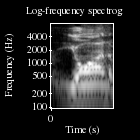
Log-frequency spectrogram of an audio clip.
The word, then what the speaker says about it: Johan: 40 out of 4.99 joan johan martinez not joan i realized would not be pronounced joan that goes to the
